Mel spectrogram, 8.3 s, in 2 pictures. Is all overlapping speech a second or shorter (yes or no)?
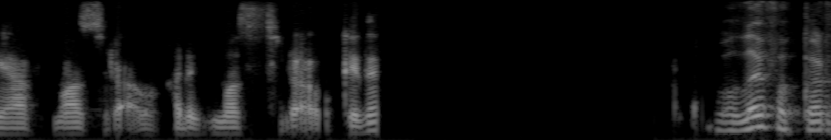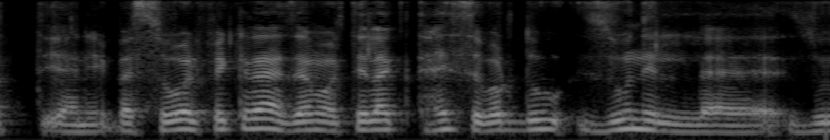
yes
